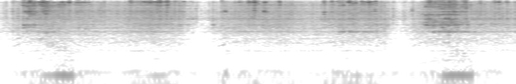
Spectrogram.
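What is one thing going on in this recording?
A sewing machine stitches with a fast, steady hum that rises and falls in bursts.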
